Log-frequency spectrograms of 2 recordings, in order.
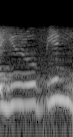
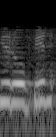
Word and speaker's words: European: जब हम European बोलेंगे तो वो य की sound देगा, जो कि एक consonant sound है, vowel sound नहीं है.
